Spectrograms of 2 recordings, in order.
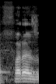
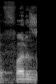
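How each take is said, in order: First: فرض as two syllables "fa-raz"; wrong pronunciation. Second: فرض as one syllable "farz"; correct pronunciation. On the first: Teacher showing the error, two-syllable "faraz" for فرض. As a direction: add a vowel after r in فرض, "faraz". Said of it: "فرض غلط ہے". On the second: Teacher correcting the error, one-syllable "farz" for فرض. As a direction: run r straight into z in فرض, "farz". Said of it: "فرض ہوتا ہے". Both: Shown as a demonstration.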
